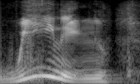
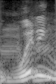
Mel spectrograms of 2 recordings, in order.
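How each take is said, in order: First: The first vowel is long, as in 'wean'. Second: The first vowel is short, as in 'win'. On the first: The speaker calls it wrong. "he said weaning" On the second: The speaker calls it right. "he didn't even say winning right"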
